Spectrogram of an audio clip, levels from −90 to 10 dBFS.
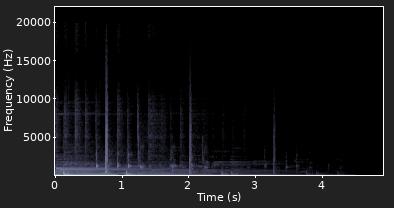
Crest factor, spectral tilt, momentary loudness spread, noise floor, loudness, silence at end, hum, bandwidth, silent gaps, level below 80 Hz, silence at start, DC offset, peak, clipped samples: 18 dB; -5.5 dB/octave; 24 LU; -74 dBFS; -43 LUFS; 1.15 s; none; 13.5 kHz; none; -48 dBFS; 0 s; under 0.1%; -24 dBFS; under 0.1%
